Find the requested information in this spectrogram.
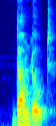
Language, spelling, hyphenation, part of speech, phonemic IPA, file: Dutch, download, down‧load, noun / verb, /ˈdɑu̯n.loːt/, Nl-download.ogg
- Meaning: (noun) download; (verb) inflection of downloaden: 1. first-person singular present indicative 2. second-person singular present indicative 3. imperative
